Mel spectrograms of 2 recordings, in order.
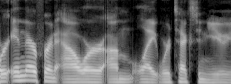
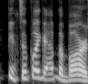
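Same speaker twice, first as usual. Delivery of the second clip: laughing disbelief; 12 semitones higher, faster than usual. Real, not acted. Teasing friend about eating half bar.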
